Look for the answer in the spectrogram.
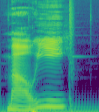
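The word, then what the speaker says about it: Mao Yi (毛衣): The first character, Mao, Mao, is said using the second tone, Mao. And by itself, it means hair, wool, or sometimes feathers. In pinyin, it is spelled as M A O. Meanwhile, E is said using the first tone. E. And by itself, this character means clothes. And in Pinyin, it is spelled as Y I.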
